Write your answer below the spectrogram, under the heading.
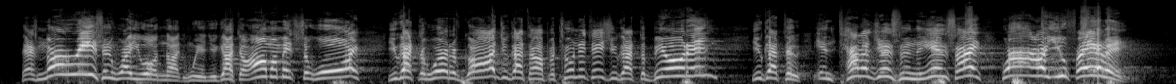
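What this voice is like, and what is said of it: Yelling preacher. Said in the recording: “That's what I'm yelling about.”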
